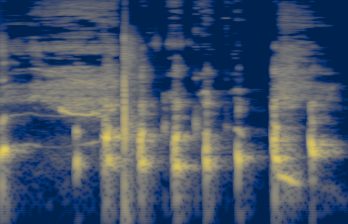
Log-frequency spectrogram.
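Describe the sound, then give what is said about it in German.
A loud coughing fit after choking on saliva from inhaling too fast: a strained wheezy start, then a rapid series of about eight harsh coughs in a stuttering rhythm. “Dann geht ein bisschen, bisschen Sabber ins falsche Loch, gell?”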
